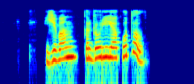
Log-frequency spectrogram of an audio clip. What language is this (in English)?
Mari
